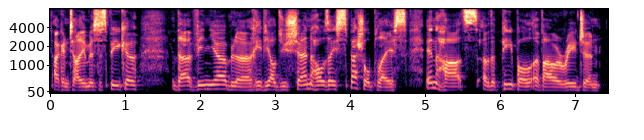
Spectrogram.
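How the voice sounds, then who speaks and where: Guy interpreting parliament speeches, normal mid pitch, formal wording. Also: moderate pace, a bit bright. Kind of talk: formal rendering of prepared statements.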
